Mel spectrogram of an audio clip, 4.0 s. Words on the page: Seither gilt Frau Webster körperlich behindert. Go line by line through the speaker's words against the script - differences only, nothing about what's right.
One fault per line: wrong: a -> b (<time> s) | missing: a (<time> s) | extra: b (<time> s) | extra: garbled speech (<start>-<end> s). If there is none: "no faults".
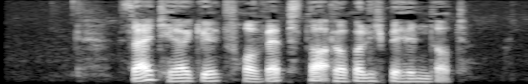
no faults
